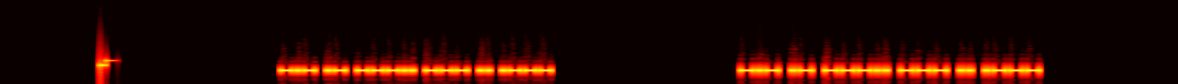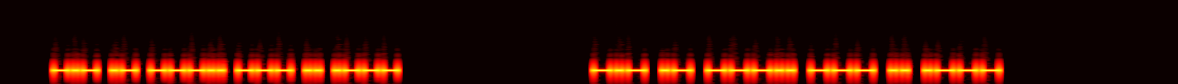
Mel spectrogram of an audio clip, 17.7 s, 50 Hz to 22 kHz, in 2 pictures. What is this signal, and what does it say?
Morse code, heard as a keyed tone, about 35 wpm, 700 Hz. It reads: KA8OIJ KA8OIJ KA8OIJ KA8OIJ
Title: Speed Racing - USA 2x3 Call Signs 28wpm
